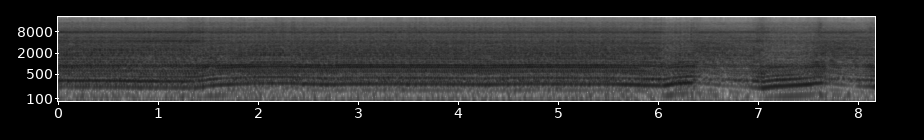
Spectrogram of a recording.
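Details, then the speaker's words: Honda BF40 outboard on a 14 ft boat, after head gasket replacement, test run: idles fine but revs sag and waver under throttle; fuel starvation suspected, later cured by cleaning carb jets, replacing o-rings and adjusting. "so what I think is really the way it sounds like that the motor is starving for fuel it sounds okay if or as long as runs in idle"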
